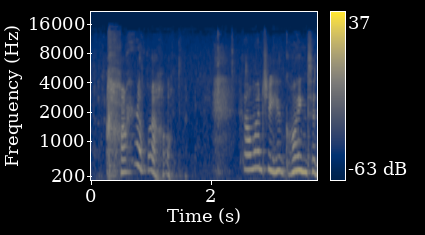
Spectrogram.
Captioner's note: laughing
